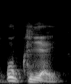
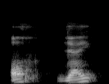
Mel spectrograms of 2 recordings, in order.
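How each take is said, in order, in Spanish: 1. Una vocal u cerrada con un sonido k. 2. Una vocal o abierta con una consonante fricativa. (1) "no es uclyay, no es con K" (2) "esta ja hace que abra la vocal"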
